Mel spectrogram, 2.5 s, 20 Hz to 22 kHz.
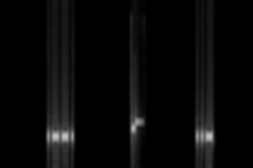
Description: Morse code, heard as a keyed tone, about 49 wpm, 700 Hz. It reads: P U
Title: Single Letter-Number Alt - Rapid-Fire 50wpm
